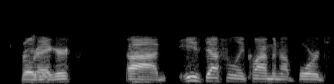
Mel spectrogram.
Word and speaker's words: Reagor: That Jalen, is it Reagor or Rager? How do you pronounce that one? Rager.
